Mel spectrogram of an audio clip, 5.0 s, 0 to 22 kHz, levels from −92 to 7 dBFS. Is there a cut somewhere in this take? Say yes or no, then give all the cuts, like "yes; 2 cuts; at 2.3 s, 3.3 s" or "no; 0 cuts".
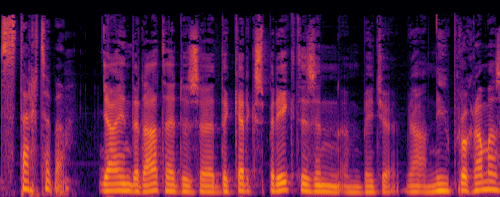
no; 0 cuts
